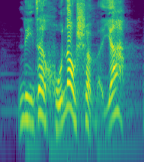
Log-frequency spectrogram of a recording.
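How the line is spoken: Loud startled shout. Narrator (Chinese): 被花盆绊了一跤，他大声喊道

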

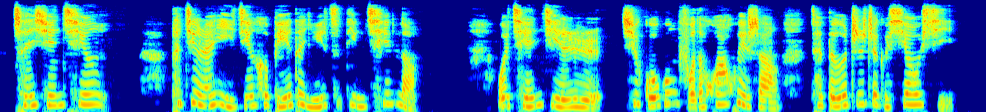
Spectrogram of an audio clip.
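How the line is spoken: Sighing, soft-spoken. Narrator (Chinese): 他叹了口气，轻声说

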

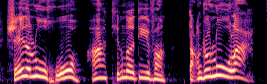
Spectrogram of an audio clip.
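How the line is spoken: Man shouting. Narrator (Chinese): 一个男的冲进来大喊

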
